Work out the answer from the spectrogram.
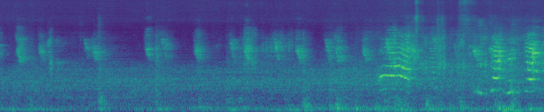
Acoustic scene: park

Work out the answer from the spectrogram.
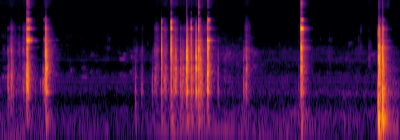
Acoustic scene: kitchen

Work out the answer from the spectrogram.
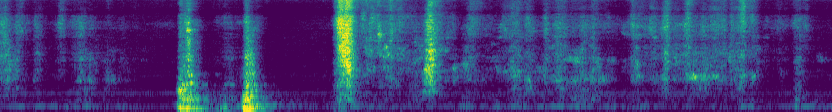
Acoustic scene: kitchen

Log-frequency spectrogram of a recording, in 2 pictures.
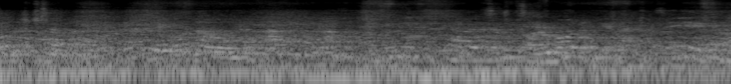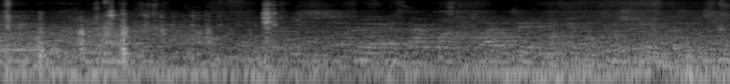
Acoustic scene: cafe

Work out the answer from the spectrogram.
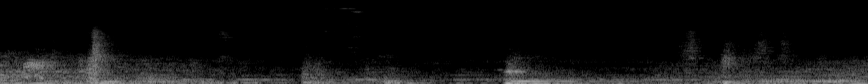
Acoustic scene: elevator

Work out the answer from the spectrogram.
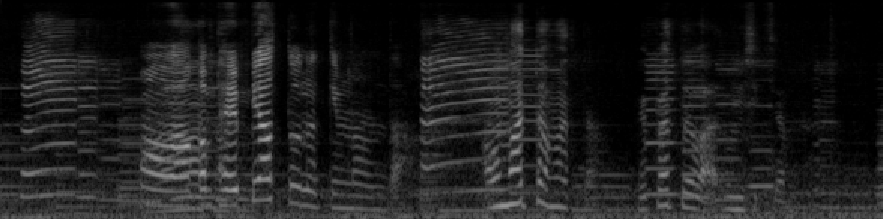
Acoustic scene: car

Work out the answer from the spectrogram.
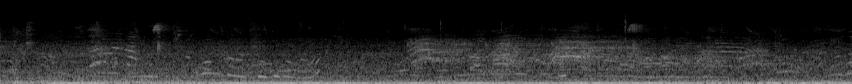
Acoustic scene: park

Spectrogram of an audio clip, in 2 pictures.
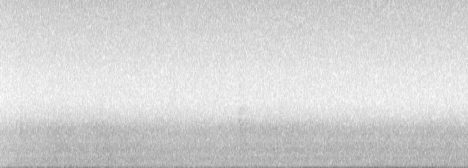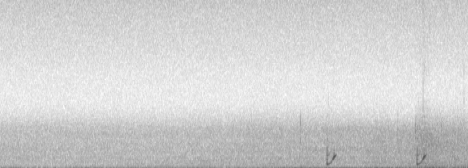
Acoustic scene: residential area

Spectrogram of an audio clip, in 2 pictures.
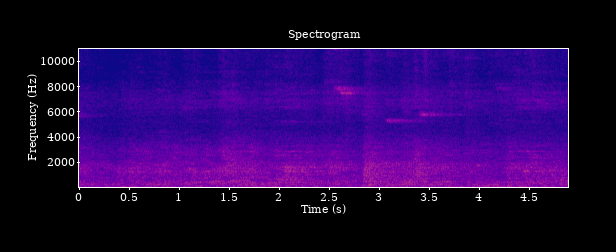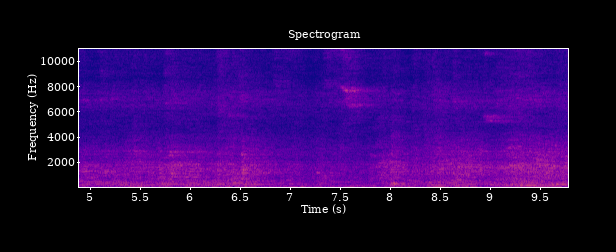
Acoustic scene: restaurant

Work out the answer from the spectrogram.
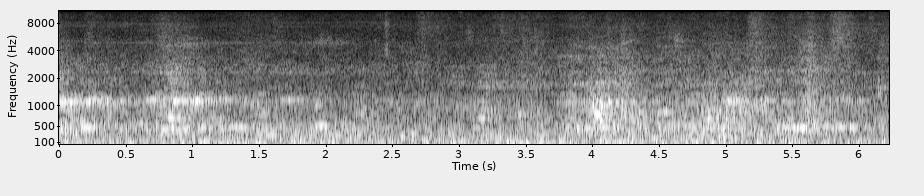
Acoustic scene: subway station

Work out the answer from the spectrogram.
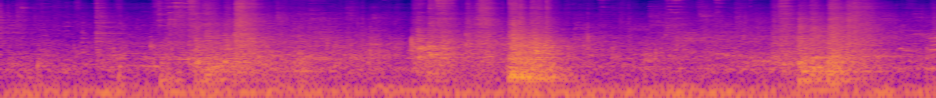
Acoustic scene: restaurant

